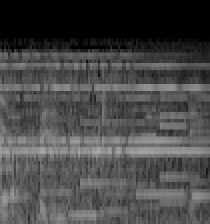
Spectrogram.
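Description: Telephone bell ringing steadily, with soft background music notes underneath.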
